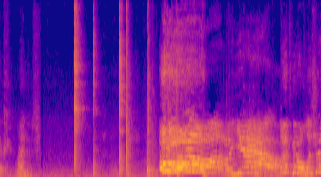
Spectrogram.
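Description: A boy laughs briefly. Then come a handful of sharp knocks, from about a second and a half to three seconds in: plastic hockey sticks striking a ball. After that, a child's long excited yell rises and falls in pitch.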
